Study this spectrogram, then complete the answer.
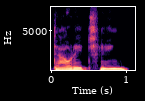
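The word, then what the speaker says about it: Tao Te Ching: I think it's called I think you pronounce it Dow A ching written by latu I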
